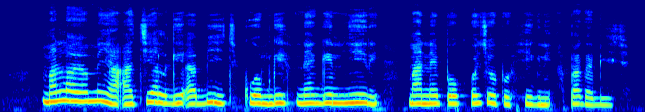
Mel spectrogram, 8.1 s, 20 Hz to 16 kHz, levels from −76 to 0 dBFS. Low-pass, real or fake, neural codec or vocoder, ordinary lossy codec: 14.4 kHz; fake; vocoder, 48 kHz, 128 mel bands, Vocos; none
